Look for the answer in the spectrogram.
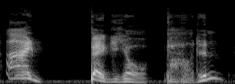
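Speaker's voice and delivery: high start, then slow disbelief; incredulous, slowly spaced demand; affronted father. A narrator's reading. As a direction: draw it out, deeply affronted. Father incredulous at son's defiance.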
